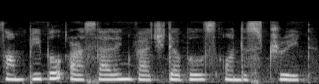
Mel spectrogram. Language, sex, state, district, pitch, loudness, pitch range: English, female, Nagaland, Kohima, 225 Hz, -14 LUFS, 220-235 Hz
